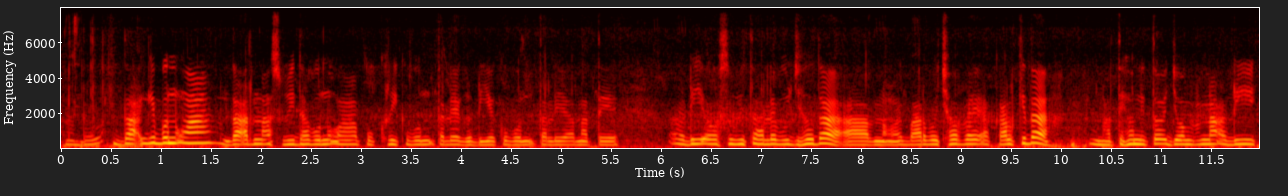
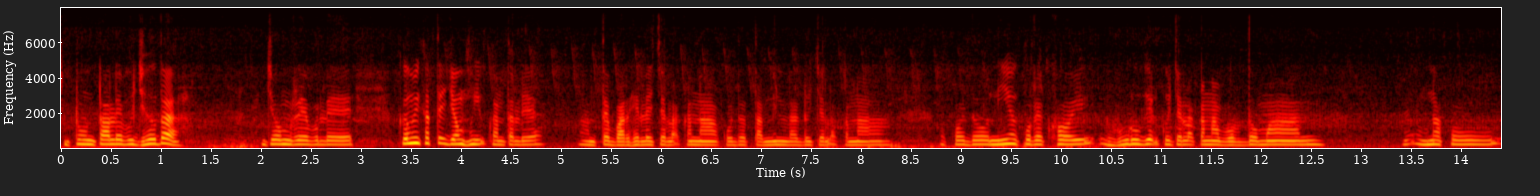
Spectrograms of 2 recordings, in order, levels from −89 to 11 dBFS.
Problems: background sounds at intervals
